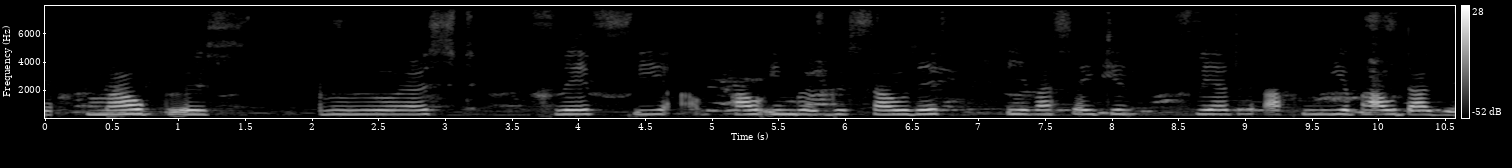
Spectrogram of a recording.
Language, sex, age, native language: Icelandic, male, 18-19, Icelandic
